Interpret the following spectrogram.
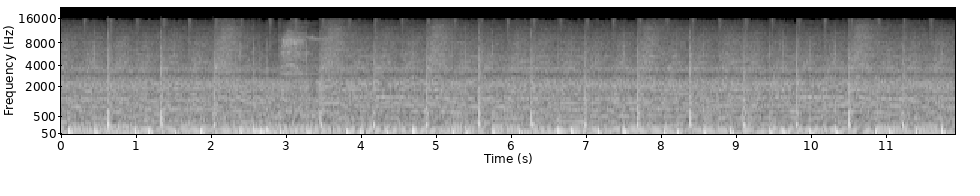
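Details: Driving rock music with a steady, punchy drum beat fills the whole stretch.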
